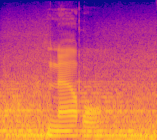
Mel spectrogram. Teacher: yang diangkat bukan hanya sekedar ujung dari lidah tapi pangkal lidahnya juga di diangkat untuk menebalkan huruf ro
